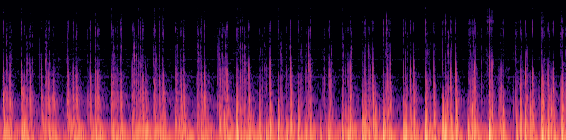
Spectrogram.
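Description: Fingertips and long nails tap and scratch across an open glossy paper magazine fashion spread lying flat. A dense run of quick, short taps and scratches sounds throughout, heavy in dull low thumps with little high-end brightness.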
